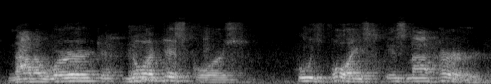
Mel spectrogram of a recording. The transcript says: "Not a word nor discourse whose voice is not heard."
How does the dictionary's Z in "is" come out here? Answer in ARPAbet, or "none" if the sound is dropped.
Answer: Z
